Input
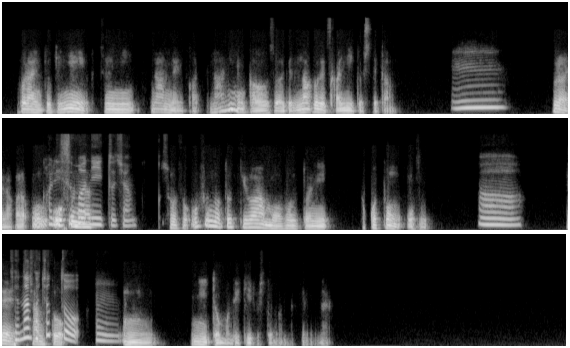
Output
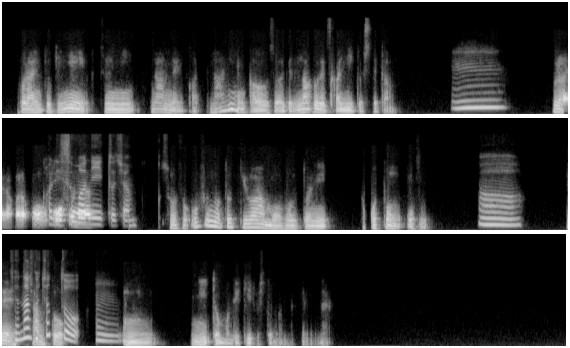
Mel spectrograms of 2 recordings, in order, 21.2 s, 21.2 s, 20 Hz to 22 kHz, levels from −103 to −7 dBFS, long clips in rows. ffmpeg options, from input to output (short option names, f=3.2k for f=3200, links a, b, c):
-filter_complex "[0:a]asettb=1/sr,asplit=3[a][b][c];[a]atrim=end=7.014[d];[b]atrim=start=7.01:end=8.66,asetpts=PTS-STARTPTS,afade=t=in:d=0.004:c=qsin,afade=t=out:st=1.646:d=0.004:c=qsin,highpass=f=600:t=q:w=5.5[e];[c]atrim=start=8.656[f];[d][e]acrossfade=d=0.004:c1=hsin:c2=qsin[g];[g][f]acrossfade=d=0.004:c1=qsin:c2=hsin"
